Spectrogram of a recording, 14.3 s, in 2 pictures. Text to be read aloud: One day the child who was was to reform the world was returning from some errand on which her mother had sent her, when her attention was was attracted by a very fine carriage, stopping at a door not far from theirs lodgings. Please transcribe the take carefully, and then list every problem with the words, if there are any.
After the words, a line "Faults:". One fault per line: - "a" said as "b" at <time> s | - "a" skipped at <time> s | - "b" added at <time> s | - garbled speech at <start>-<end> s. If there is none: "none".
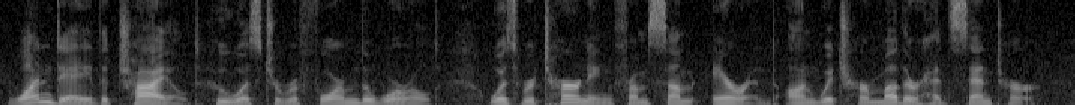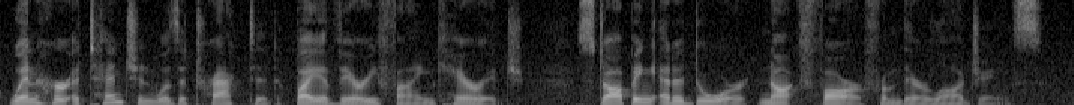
One day the child who was to reform the world was returning from some errand on which her mother had sent her, when her attention was attracted by a very fine carriage, stopping at a door not far from their lodgings.
Faults:
- "was" skipped at 1.8 s
- "was" skipped at 8.4 s
- "theirs" said as "their" at 13.2 s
